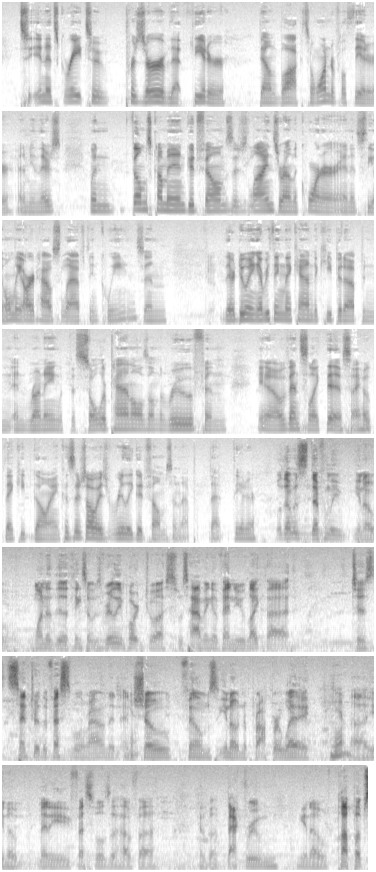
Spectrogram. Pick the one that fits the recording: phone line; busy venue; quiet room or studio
busy venue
